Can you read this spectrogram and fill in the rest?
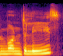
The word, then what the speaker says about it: Mondelez: I mean, Ella, you are a brilliant brand ambassador for Mondelez.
